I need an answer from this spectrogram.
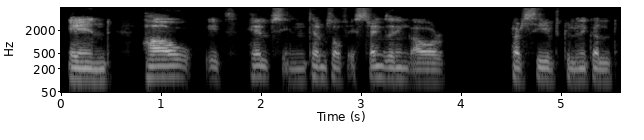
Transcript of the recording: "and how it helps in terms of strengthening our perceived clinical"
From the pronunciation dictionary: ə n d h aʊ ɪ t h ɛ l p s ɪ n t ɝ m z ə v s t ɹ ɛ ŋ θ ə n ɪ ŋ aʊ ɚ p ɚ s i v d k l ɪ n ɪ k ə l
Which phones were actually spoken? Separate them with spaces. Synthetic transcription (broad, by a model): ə n d h aʊ ɪ t h ɛ l p s ɪ n t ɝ m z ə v s t ɹ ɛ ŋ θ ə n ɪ ŋ aʊ ɚ p ɚ s i v d k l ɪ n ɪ k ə l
